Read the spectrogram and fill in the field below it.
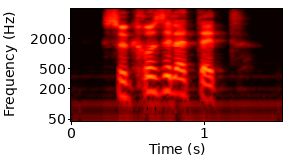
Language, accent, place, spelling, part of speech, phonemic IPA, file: French, France, Lyon, se creuser la tête, verb, /sə kʁø.ze la tɛt/, LL-Q150 (fra)-se creuser la tête.wav
- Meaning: to rack one's brain, to cudgel one's brain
